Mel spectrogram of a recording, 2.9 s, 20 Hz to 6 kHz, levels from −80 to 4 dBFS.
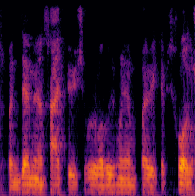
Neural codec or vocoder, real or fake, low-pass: none; real; 5.4 kHz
